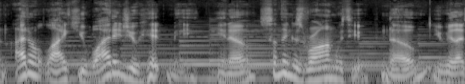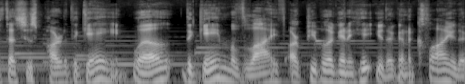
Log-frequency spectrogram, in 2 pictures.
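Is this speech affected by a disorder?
No.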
